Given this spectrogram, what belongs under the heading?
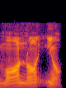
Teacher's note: মূলত নাক দিয়ে উচ্চারণ করার কারণে এখানে নাসিক্য বর্ণ বলা হয় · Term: নাসিক্য ব্যঞ্জন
